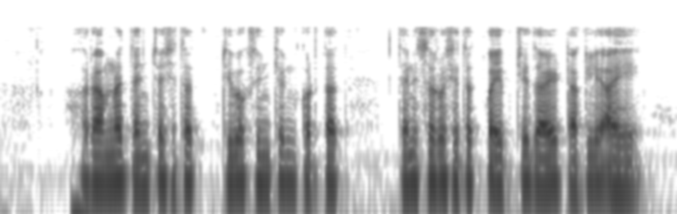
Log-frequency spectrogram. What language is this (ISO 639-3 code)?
mar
